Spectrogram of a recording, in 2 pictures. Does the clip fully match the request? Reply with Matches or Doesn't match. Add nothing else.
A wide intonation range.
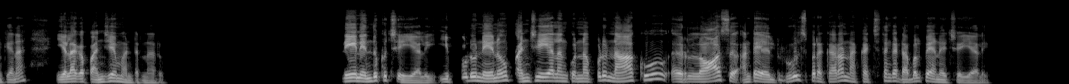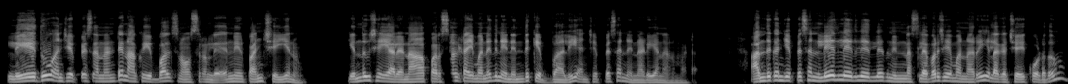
Matches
